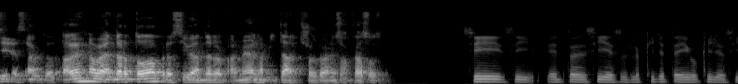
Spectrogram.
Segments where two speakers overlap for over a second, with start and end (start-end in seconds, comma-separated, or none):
none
